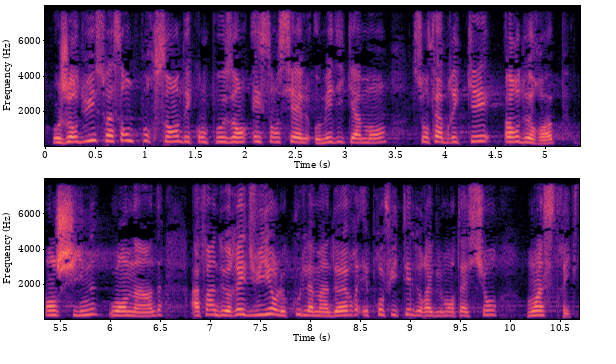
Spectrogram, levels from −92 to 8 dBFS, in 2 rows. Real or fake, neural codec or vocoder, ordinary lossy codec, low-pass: real; none; none; none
